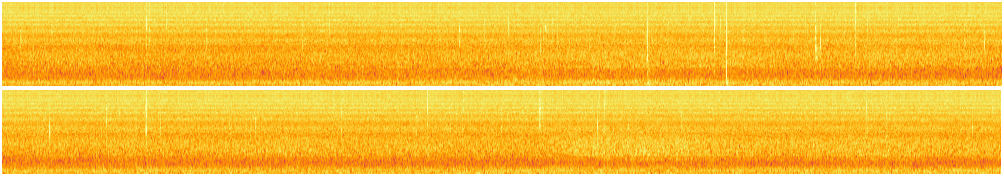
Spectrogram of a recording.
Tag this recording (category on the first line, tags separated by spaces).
Soundscapes > Nature
raspberry-pi soundscape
